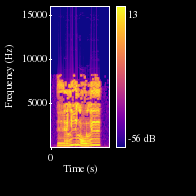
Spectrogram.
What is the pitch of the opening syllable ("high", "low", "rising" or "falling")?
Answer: low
